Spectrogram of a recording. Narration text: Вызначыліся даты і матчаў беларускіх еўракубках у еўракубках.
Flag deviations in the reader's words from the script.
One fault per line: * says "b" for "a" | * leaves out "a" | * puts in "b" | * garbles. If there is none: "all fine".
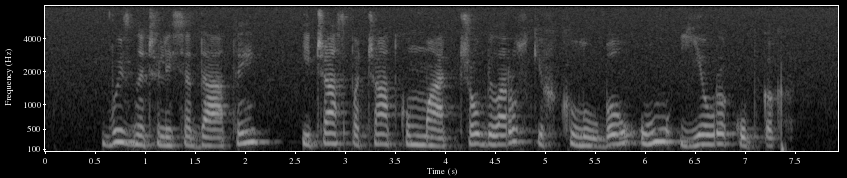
* puts in "час пачатку"
* says "клубаў" for "еўракубках"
